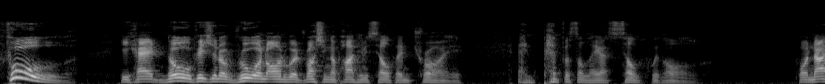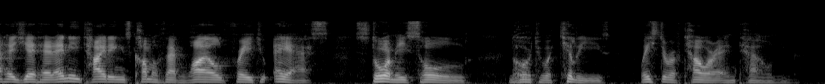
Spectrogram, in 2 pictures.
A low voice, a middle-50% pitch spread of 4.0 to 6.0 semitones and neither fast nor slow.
Yes: low, 110 Hz; average, 4.5 semitones; average, 150 wpm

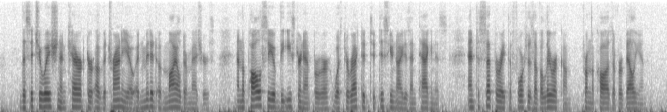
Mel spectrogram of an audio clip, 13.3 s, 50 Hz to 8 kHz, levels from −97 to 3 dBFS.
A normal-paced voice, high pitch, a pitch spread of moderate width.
No: average, 155 wpm; low, 120 Hz; average, 3.4 semitones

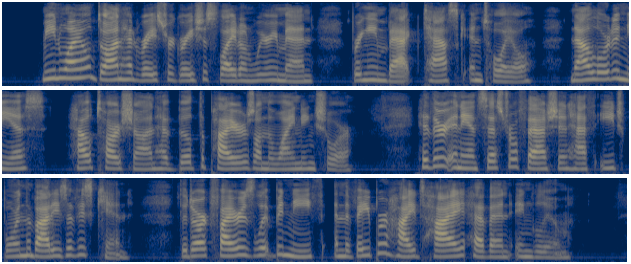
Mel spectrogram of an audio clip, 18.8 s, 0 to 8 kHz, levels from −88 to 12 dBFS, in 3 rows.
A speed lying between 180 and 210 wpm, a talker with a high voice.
No: average, 170 wpm; high, 215 Hz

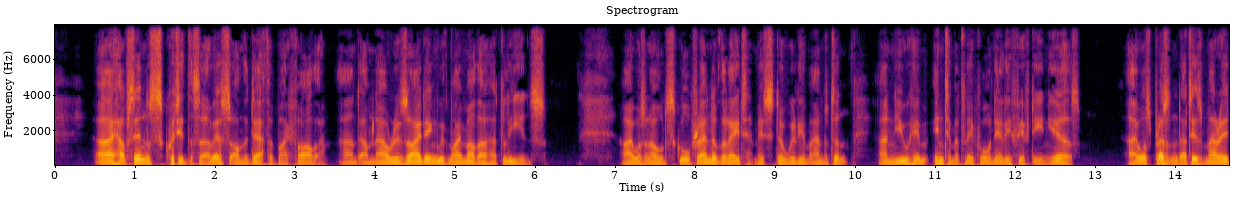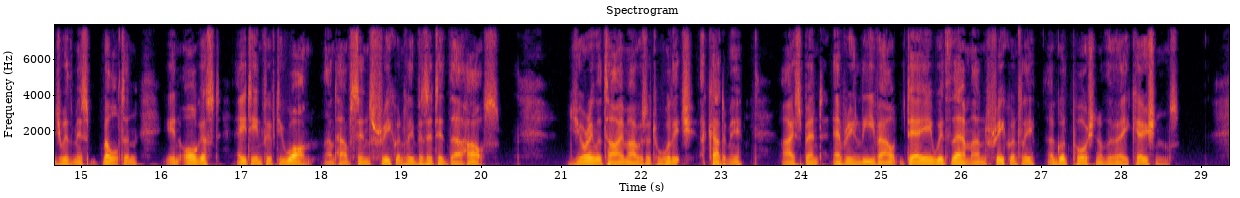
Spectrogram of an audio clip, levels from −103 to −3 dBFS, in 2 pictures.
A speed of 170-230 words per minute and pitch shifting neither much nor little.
Yes: average, 175 wpm; average, 3.8 semitones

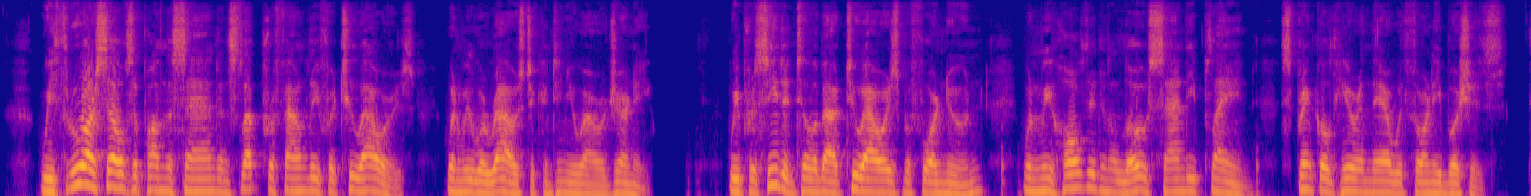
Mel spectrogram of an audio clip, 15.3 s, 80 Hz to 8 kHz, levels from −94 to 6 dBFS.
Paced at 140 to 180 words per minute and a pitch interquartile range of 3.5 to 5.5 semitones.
Yes: average, 170 wpm; average, 3.9 semitones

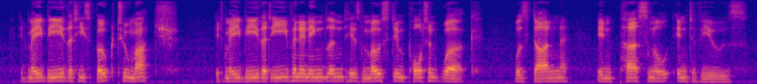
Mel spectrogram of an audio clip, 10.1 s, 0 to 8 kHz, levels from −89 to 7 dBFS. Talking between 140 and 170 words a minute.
Yes: average, 145 wpm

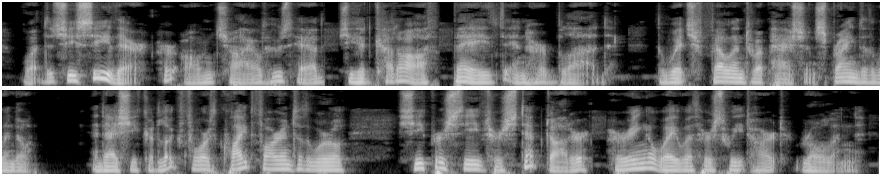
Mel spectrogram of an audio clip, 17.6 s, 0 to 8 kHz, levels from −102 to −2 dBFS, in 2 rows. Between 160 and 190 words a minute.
Yes: average, 170 wpm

